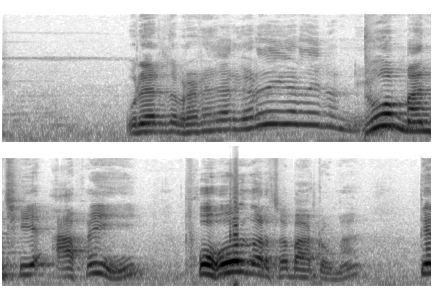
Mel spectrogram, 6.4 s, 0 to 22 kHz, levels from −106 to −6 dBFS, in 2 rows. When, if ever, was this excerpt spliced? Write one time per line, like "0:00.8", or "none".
0:02.7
